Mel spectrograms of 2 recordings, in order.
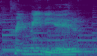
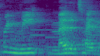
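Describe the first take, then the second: First: The word is said with one syllable dropped. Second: The word is said with all its syllables. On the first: The speaker calls it wrong. "I say premedi premediated" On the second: The speaker calls it right. "instead of saying premeditated"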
